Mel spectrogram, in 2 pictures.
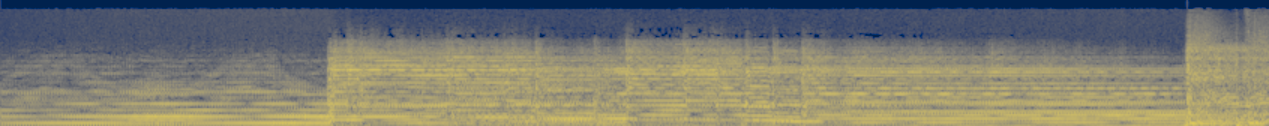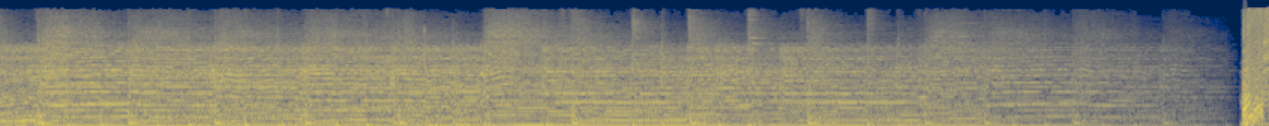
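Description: A loud rock song plays with no talking: it opens with sustained guitar chords, then the full band crashes in around eight seconds with driving drums and gritty, distorted electric guitar.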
